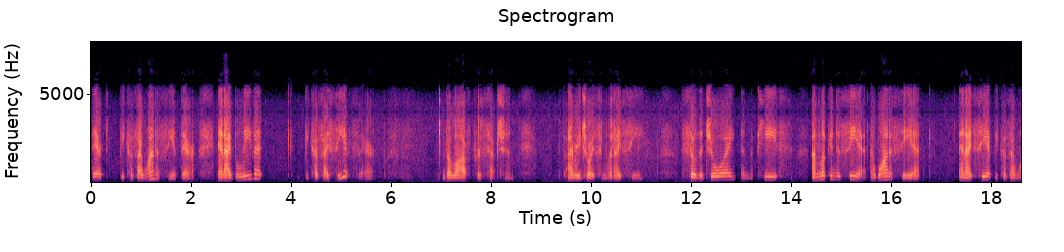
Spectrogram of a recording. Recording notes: ACIM Daily Conference Call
